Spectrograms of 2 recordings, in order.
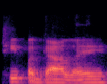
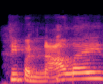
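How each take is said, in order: First: The second part starts with a G sound. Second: The second part starts with an N sound. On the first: The speaker calls it wrong. "Am I saying his name right" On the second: The speaker calls it right. "the G is pronounced as an N"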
